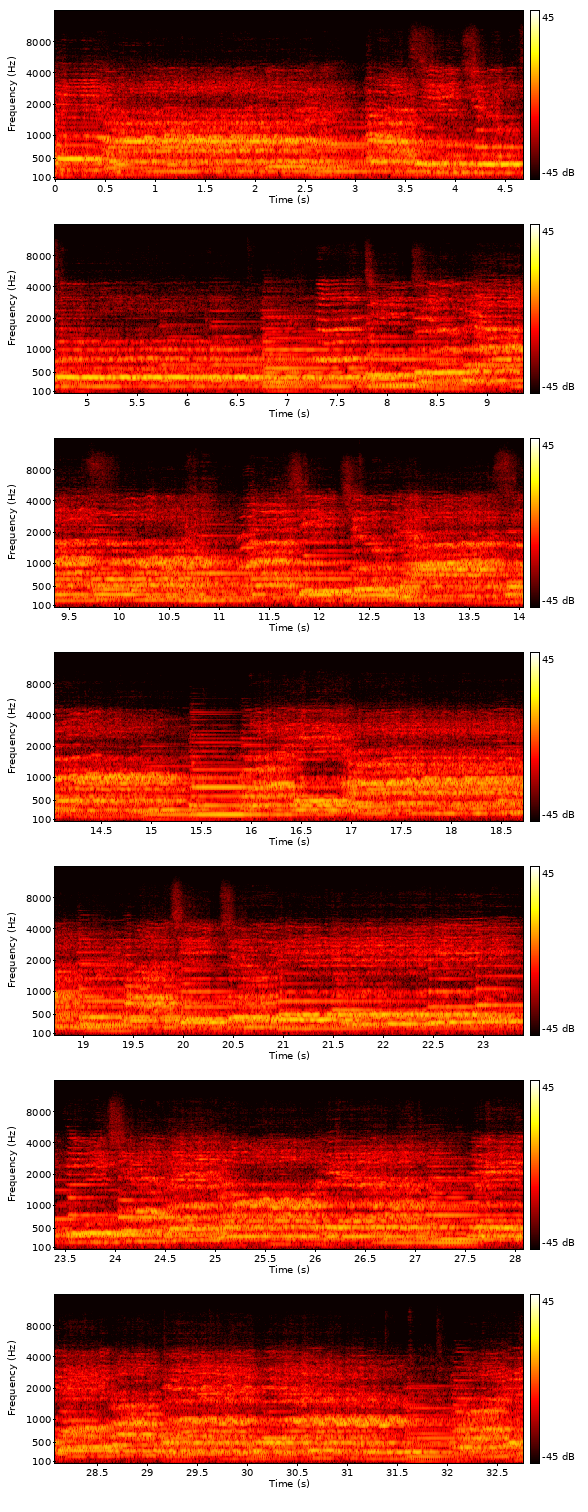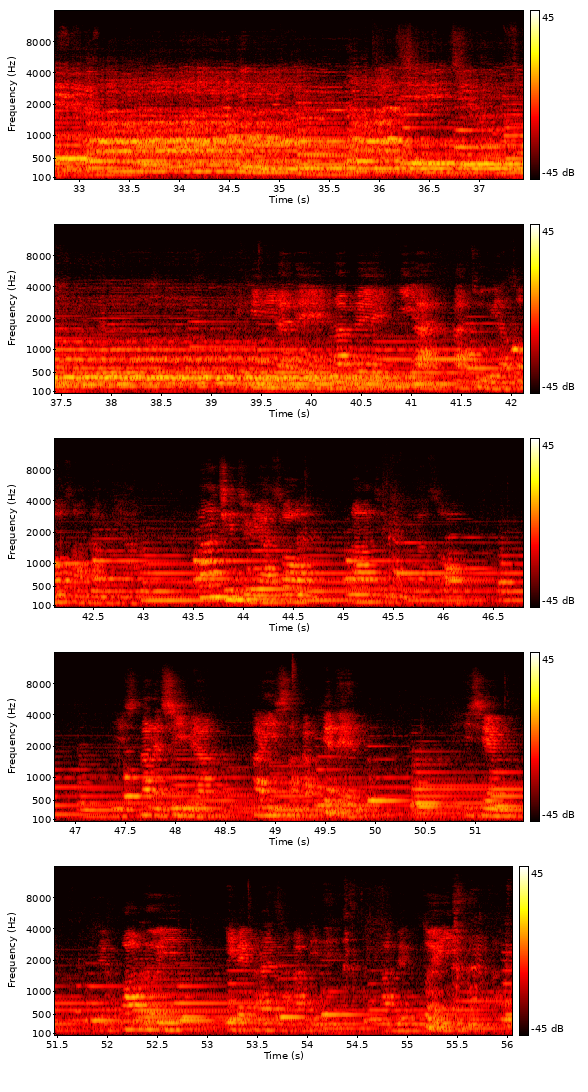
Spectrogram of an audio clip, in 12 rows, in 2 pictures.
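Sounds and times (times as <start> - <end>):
mixed choir singing a hymn: 0.0 - 44.4, 48.8 - 56.0.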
